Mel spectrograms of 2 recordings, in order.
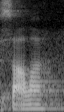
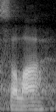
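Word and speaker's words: Salih: Is it Sala? Sala, S-A-L-I-H. Sala, not Salah.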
